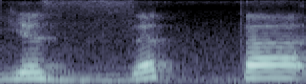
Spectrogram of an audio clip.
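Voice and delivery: यज़्ज़क्का with a whistling doubled ज़, held; tajweed demo. Shown as a demonstration. Teacher shows the whistling zay, slow. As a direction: hiss the ज़ in यज़्ज़क्का and pause on it. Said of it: "ज़य के ऊपर सीटी की आवाज़ लेकर आनी है".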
